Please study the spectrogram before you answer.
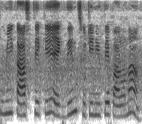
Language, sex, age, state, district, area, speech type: Bengali, female, 30-45, West Bengal, Alipurduar, rural, read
